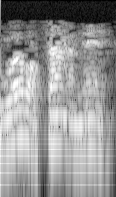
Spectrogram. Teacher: الراء فخمها، الفه رققها، العين والنون والمد بتاعهم رققهم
